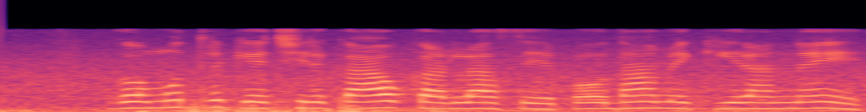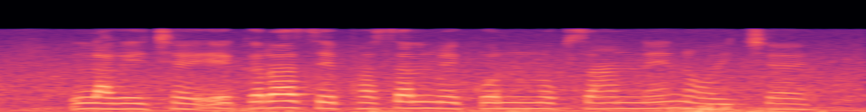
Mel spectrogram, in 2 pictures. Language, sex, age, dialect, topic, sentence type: Maithili, female, 25-30, Angika, agriculture, question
